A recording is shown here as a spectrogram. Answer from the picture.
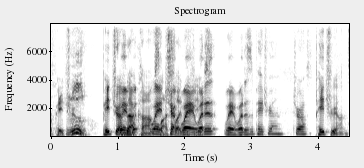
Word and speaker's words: Patreon: What is a Patreon, Charles? Patreon. So it's spelled Patreon. It's not like pay tree, like a tree. Okay. With bark. It's Patreon.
